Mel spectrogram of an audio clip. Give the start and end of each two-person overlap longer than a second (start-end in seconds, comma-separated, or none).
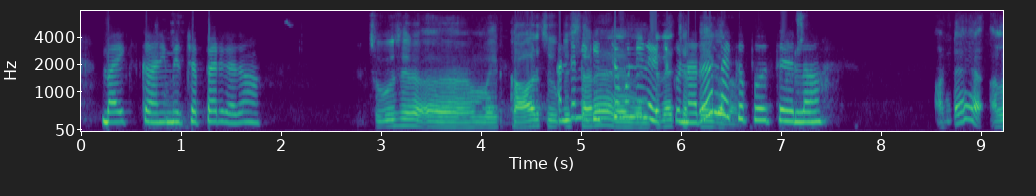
4.8-6.7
